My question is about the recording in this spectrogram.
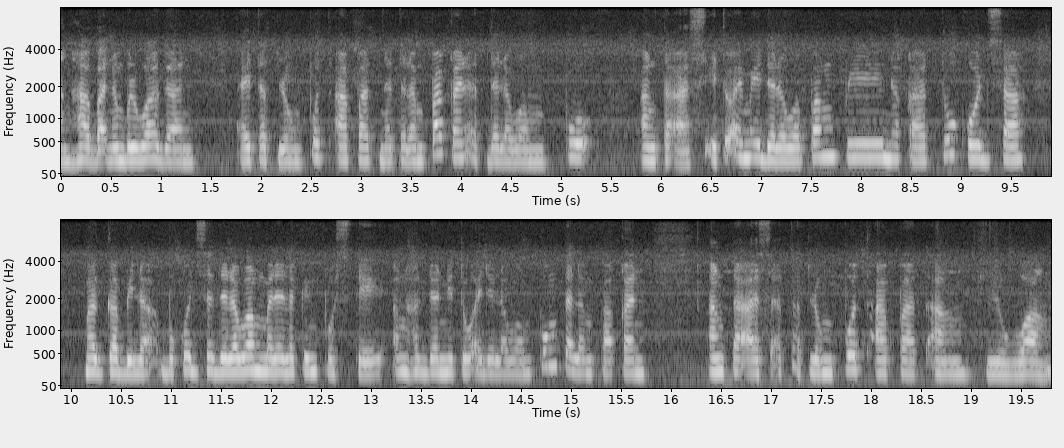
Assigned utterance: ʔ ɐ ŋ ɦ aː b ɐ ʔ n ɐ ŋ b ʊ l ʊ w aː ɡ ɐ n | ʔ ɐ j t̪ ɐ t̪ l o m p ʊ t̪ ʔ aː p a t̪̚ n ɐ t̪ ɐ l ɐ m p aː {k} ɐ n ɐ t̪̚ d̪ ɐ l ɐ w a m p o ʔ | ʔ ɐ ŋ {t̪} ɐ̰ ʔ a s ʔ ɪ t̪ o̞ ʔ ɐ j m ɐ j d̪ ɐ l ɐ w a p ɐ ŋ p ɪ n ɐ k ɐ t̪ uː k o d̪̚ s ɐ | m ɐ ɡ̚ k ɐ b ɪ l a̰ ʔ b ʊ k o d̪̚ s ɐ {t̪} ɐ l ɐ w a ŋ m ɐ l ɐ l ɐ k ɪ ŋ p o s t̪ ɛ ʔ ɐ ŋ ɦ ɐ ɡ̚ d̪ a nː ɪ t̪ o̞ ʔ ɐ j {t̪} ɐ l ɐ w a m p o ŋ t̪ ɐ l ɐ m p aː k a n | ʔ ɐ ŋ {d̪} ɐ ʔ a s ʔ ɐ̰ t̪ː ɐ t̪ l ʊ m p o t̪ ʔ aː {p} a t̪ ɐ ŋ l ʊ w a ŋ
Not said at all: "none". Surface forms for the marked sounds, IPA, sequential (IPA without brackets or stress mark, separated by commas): k, t̪, d̪, d̪, t̪, p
